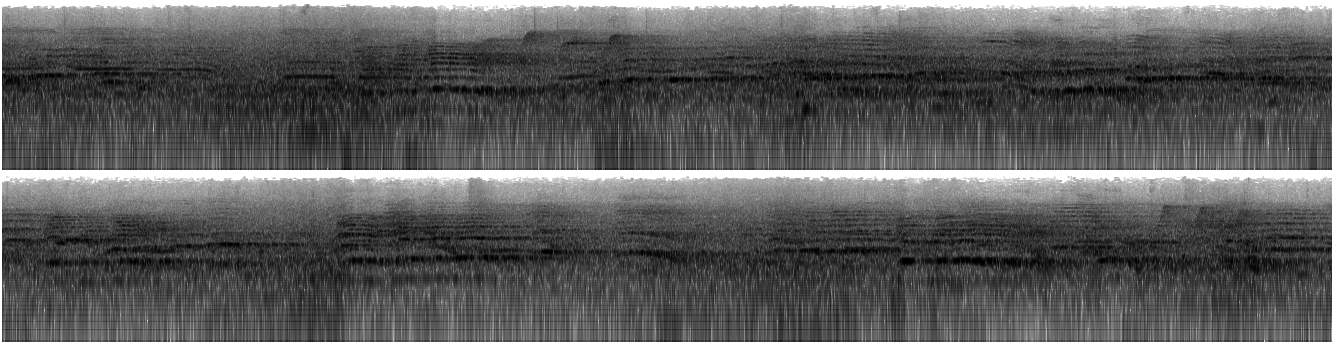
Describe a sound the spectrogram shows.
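A crowd cheers and shouts throughout a large echoing hall.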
